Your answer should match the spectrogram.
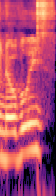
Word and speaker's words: Nobile: Yeah, Corey Nobley, and I'm the founder and CEO at Impact Snacks.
